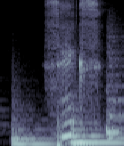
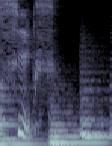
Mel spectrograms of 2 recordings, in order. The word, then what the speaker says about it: six: OK one to free For five sex nie seks tylko Six poucz się wymawiać tego w domu po lekcjach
